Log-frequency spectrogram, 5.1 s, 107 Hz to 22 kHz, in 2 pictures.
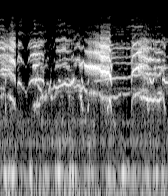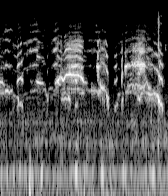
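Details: At a Koszalin nest in Poland on 16 May 2022, peregrine falcons cry during a feeding where a young bird's foot is caught in a beak. Rasping, wavering screams repeat in quick overlapping bursts over a faint constant hum.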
